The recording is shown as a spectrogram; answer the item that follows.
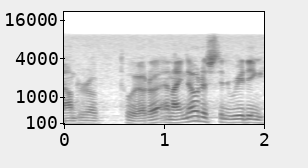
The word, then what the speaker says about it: Toyota: one of the designers suggested Toyota ending with ta and rather than saying d a pronouncing t a meets the requirement or needs or atmosphere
